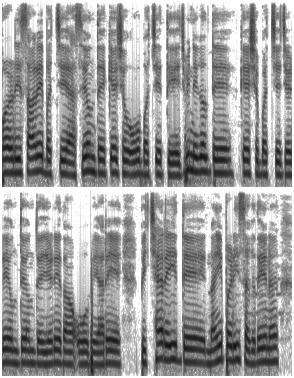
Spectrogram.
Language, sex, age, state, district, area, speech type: Dogri, male, 18-30, Jammu and Kashmir, Udhampur, rural, spontaneous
